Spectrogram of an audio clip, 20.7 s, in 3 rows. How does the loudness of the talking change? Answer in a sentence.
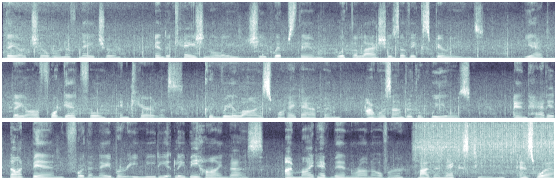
The volume of the talking stays about the same.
